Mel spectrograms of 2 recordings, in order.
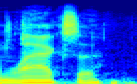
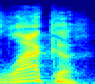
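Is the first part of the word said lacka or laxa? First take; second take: laxa; lacka. First: The first part is said as laxa. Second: The first part is said as lacka. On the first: The speaker calls it wrong. "I'm going to start calling people out for saying laxa" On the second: The speaker calls it right. "it's lacka"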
